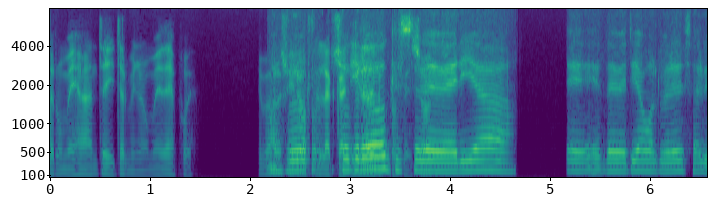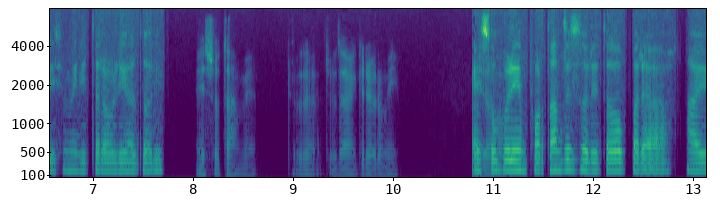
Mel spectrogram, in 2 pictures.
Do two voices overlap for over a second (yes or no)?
yes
